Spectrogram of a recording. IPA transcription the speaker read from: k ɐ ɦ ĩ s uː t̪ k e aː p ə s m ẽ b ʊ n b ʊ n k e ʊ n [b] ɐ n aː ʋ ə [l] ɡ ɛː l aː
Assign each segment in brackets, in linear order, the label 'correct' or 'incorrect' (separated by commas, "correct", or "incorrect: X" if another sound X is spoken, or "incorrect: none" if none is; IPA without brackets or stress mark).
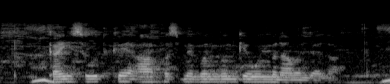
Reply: correct, correct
